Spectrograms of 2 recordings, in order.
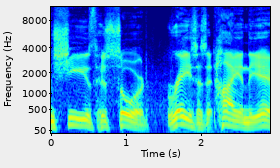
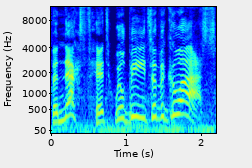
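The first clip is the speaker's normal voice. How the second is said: very high, loud yelled line. Narrator voices the captain answering the shadow, yelling back. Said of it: "The captain yells back".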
